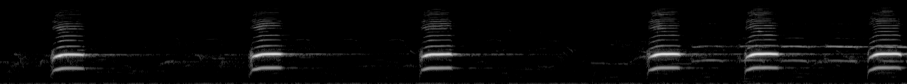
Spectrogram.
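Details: Greater bird-of-paradise repeating loud nasal honk notes roughly every two seconds, quickening to three calls close together at the end, with a faint sustained tone between them.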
